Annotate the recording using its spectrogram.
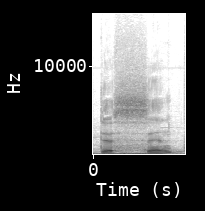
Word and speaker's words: Dissent: I'm the host, and I'm here with Johnny Dissent. – That is the correct way to say it. Yeah, dissent, like disagree or to withhold approval of.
